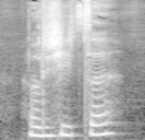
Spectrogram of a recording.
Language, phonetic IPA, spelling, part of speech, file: Czech, [ˈlʒiːt͡sɛ], lžíce, noun, Cs-lžíce.ogg
- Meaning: spoon (table spoon)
